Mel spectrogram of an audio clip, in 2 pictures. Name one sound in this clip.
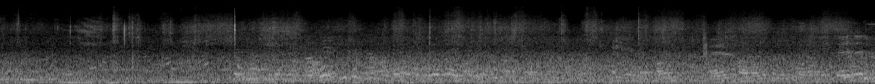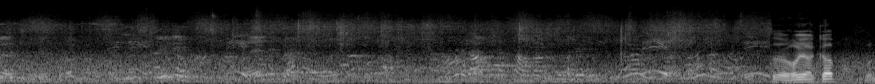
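A crowd of people talks in the background outdoors.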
